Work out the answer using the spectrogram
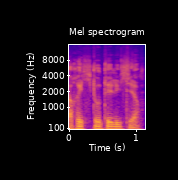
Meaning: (adjective) Aristotelian
- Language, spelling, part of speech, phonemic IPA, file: French, aristotélicien, adjective / noun, /a.ʁis.tɔ.te.li.sjɛ̃/, Fr-aristotélicien.ogg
